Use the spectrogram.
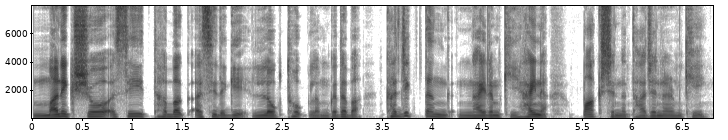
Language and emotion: Manipuri, neutral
